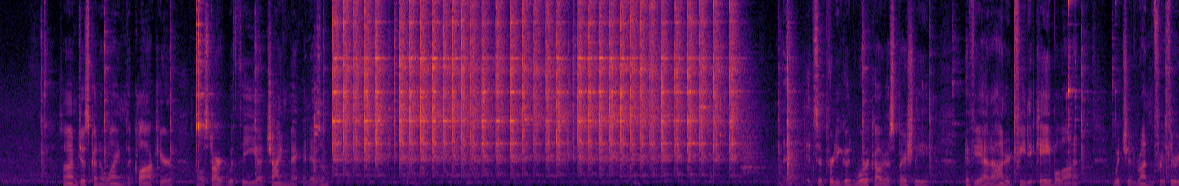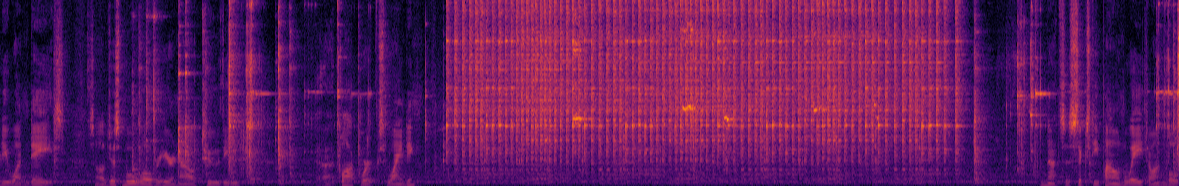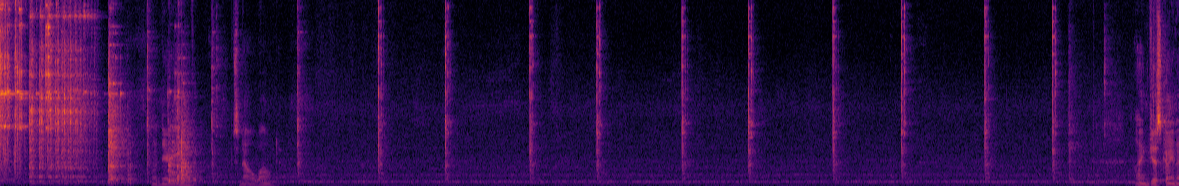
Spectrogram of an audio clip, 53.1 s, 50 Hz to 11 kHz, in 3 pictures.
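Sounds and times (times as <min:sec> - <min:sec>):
faint steady hum: 0:00.0 - 0:53.0
clock ratchet clicking: 0:05.0 - 0:11.2, 0:24.1 - 0:34.2, 0:41.0 - 0:41.2, 0:42.0 - 0:42.3, 0:43.3 - 0:43.5, 0:44.3 - 0:44.5, 0:45.6 - 0:45.8, 0:46.6 - 0:46.8, 0:47.8 - 0:48.1, 0:48.8 - 0:49.1, 0:50.1 - 0:50.3, 0:51.1 - 0:51.4.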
